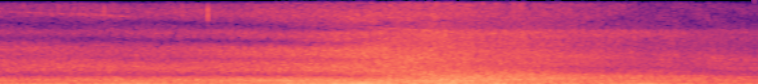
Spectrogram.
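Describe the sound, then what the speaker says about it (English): A vehicle's engine rumbles steadily as it passes near an airfield, with a broad, continuous roar that swells slightly in the middle and then eases. "Actually, a truck coming."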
